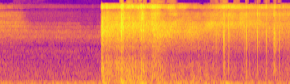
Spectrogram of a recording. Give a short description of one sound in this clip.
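A firework bursts with a loud bang.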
